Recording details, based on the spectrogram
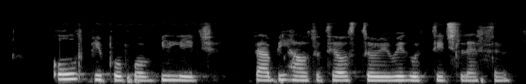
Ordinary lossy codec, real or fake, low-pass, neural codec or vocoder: none; real; 7.2 kHz; none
